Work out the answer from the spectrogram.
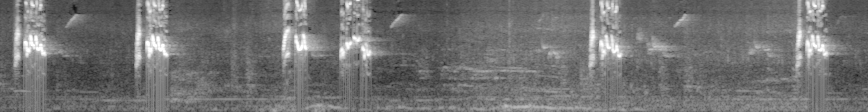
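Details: Sooty-headed bulbul singing energetically, used to prompt wild bulbuls to sing: short bubbly whistled phrases around a sharp onset, repeated every one to two seconds, with a faint low hum beneath.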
